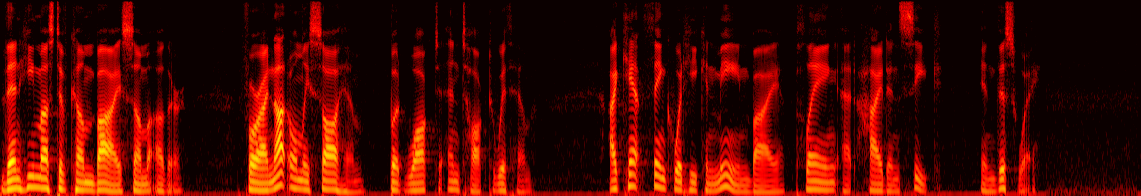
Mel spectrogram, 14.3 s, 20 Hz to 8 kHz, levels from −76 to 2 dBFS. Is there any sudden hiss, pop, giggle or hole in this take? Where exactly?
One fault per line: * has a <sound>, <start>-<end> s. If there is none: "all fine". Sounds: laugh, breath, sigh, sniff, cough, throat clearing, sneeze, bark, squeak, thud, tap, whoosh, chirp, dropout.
all fine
